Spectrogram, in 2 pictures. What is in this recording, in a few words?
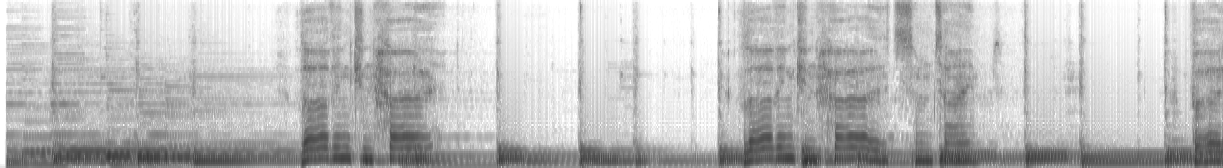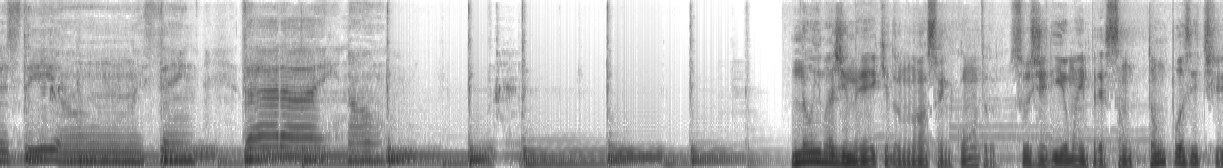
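male; orei te conhecer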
